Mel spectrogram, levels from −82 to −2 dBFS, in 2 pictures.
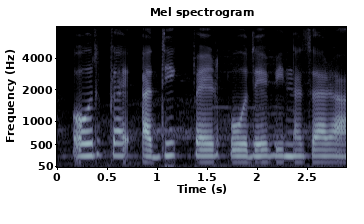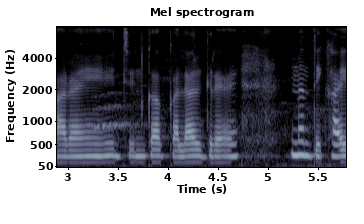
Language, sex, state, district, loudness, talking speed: Hindi, female, Bihar, East Champaran, -35 LUFS, 175 wpm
